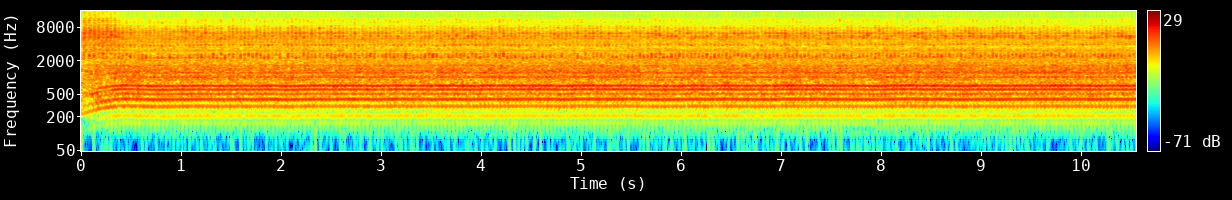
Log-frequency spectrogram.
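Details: Troy-Bilt TB110 push mower, Briggs & Stratton 550EX, after repair of a no start: valves adjusted, broken part fixed, choke shaft and choke valve worked on. Engine catches and settles into a steady, even drone, no misses or knocks; running healthy.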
